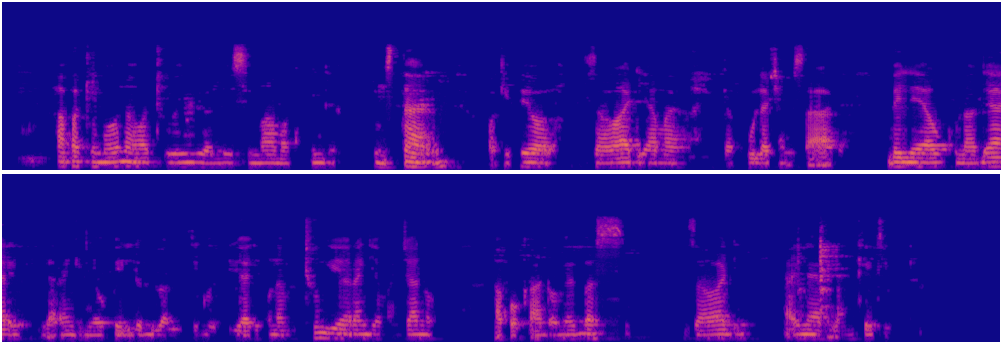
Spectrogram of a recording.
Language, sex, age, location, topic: Swahili, male, 25-35, Mombasa, health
